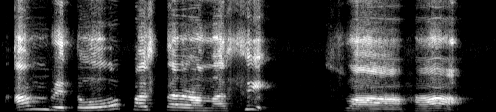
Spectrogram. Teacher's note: बाद में जो से आता है उसको लंबा नहीं करना है, सी नहीं बोलना है, से।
